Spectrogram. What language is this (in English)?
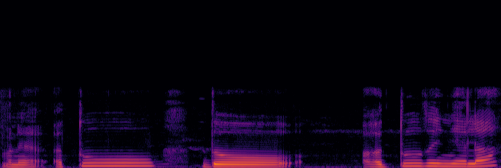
Santali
